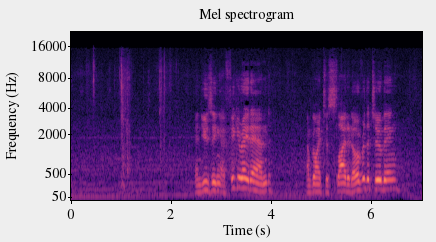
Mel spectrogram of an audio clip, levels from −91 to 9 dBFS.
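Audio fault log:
3.11 s and 5.39 s, dropped buffer (overrun). Each spot gives a small jump in the sound and no gap of silence. A tiny slice of audio is missing, a millisecond or two at 3.11 s and a few milliseconds at 5.39 s. The likely cause is that the program read its input too late, so the hardware overwrote those samples. The edges on either side then meet directly.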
